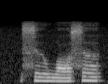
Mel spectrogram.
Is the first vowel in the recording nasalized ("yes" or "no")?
no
